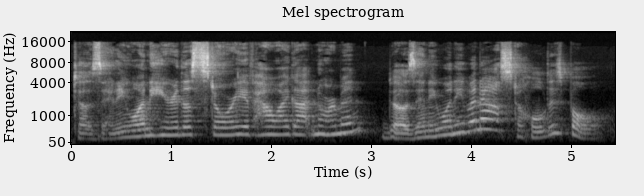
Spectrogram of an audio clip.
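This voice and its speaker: A woman's voice: a little high, very animated, moderate pace, voice pushed up. Woman reading as a young storybook boy, roomy echo. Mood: earnest. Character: young boy, reluctant owner warming to his goldfish. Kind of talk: storybook read-aloud. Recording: roomy echo, faint background noise.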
